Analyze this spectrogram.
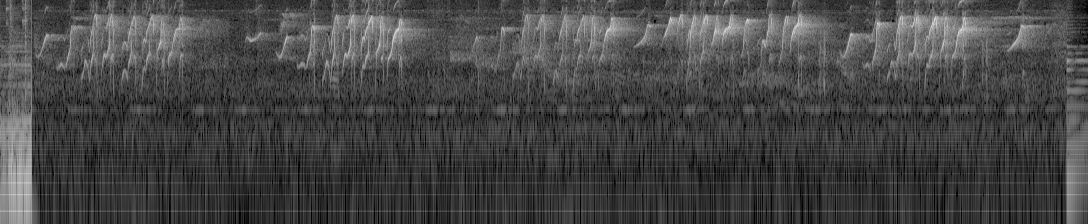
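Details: Orange minivet (Pericrocotus flammeus) call, Sri Lanka: five bursts of thin, high, rapid notes, each about a second long and repeated every two seconds, over a faint steady hum; species travels in flocks in moist forests.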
